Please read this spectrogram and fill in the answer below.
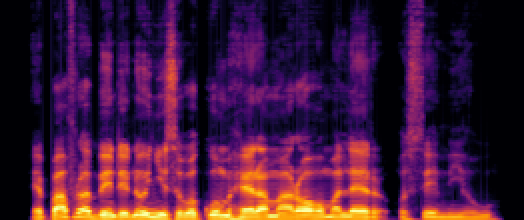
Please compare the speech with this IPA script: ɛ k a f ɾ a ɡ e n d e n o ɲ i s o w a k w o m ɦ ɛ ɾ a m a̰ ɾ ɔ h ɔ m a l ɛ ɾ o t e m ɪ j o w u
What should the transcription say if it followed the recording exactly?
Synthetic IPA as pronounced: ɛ p a f ɾ a b e n d e n o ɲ i s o w a k w o m ɦ ɛ ɾ a m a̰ ɾ ɔ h ɔ m a l ɛ ɾ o s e m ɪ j o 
